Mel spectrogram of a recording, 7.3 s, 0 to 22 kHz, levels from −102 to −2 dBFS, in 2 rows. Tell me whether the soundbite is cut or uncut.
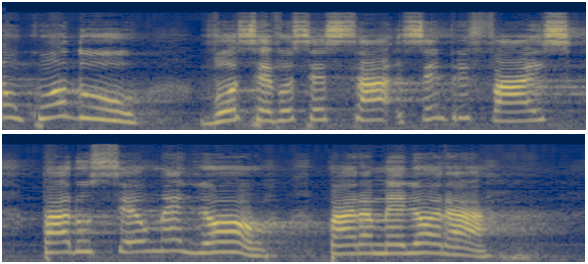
cut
